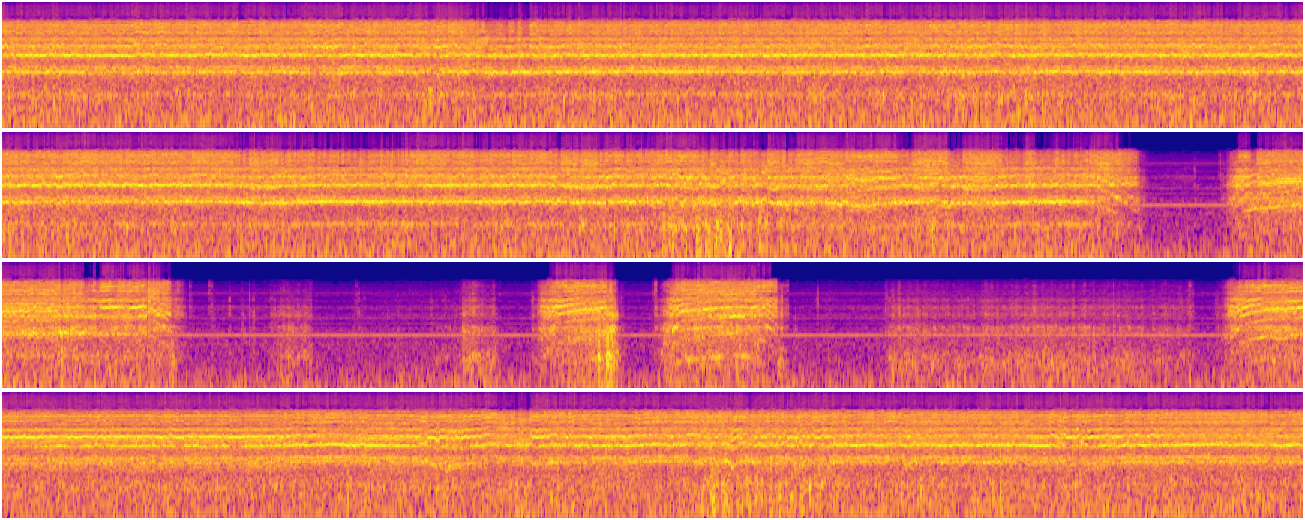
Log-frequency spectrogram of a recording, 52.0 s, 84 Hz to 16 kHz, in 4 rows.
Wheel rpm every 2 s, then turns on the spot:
230, 230, 230, 230, 230, 230, 240, 230, 230, 230, 210, 210, 70, 170, 10, 40, 110, 20, 20, 150, 210, 220, 220, 230, 220, 230.
34-38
